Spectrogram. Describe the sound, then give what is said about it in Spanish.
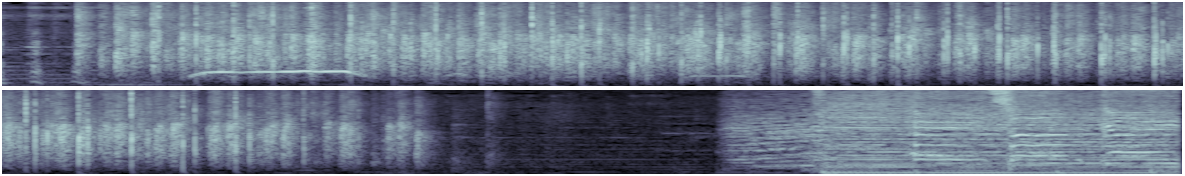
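Loud, sustained applause and cheering from a studio audience at a radio show fills about eight seconds, then cuts off into a brief near-silence before music starts. “Vamos a pedir a los que nos están escuchando a través de los transistores que bajen el volumen porque vais a aplaudir a lo bestia.”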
